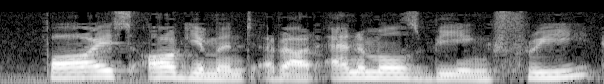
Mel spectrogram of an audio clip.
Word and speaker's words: Pi: The scene explains how he came to be known as Pai. His classmates deliberately mispronounce his name as Pissing.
